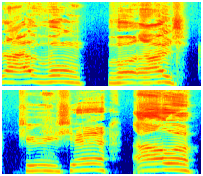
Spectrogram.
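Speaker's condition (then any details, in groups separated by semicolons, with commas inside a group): Cerebral palsy; linked to preeclampsia at birth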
